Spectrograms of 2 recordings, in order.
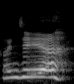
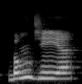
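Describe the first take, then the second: First: It is said with a smile in the voice. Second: It is said plainly, without a smile.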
